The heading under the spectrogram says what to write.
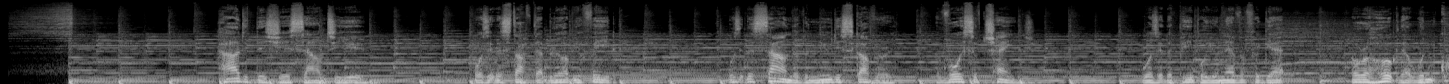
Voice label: Commercial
